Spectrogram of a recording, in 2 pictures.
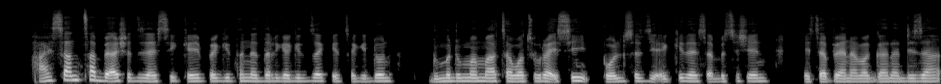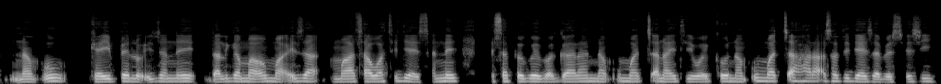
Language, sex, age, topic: Gamo, male, 18-24, government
